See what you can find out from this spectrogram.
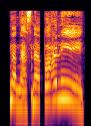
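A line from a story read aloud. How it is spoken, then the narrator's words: Shrieking. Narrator (Russian): визжали они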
